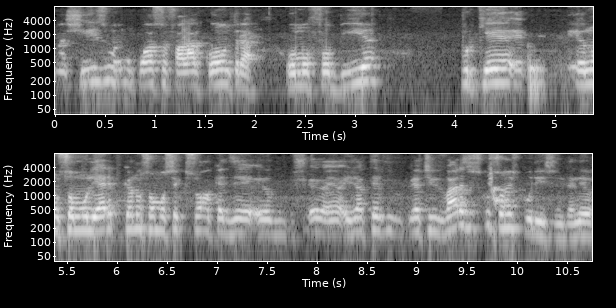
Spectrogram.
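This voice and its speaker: A man talks with a high pitch. His intonation is fairly even. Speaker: theatre audience member. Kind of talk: post-show discussion. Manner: fast.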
